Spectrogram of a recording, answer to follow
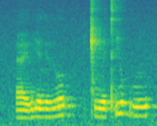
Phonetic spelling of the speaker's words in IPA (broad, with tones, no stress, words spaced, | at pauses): æ˨e̯ wi˨e̯lɨ˨˦o̯ | ǀu˨e̯tʼi˦o̯ bu˦l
